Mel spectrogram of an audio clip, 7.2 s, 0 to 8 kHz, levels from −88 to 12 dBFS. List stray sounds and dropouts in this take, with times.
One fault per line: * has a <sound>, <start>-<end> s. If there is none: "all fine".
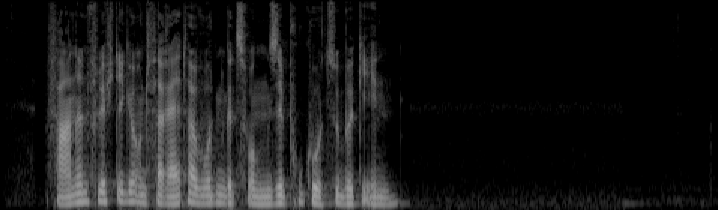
all fine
